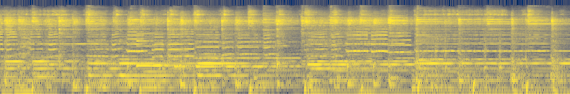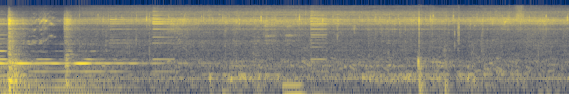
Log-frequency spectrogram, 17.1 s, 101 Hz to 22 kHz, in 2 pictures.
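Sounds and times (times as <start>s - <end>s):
choir and keyboard held note: 0.0s - 11.1s
outdoor background hiss: 0.0s - 17.0s.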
